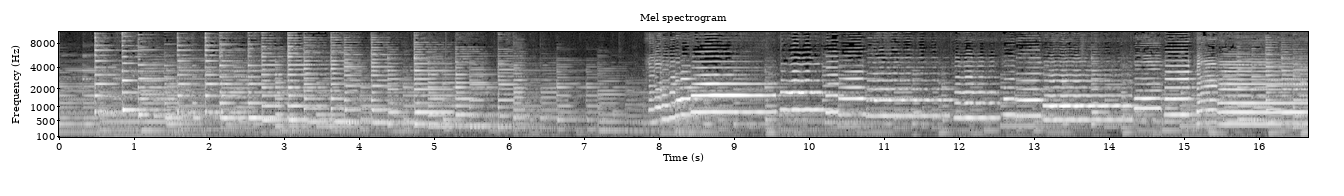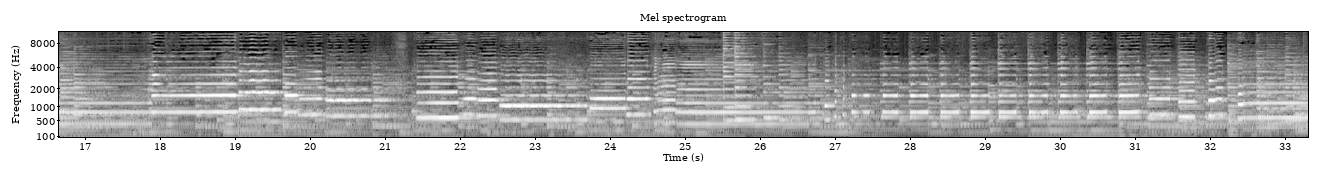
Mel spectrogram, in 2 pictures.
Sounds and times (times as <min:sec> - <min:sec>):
Music: 0:00.0 - 0:33.3.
